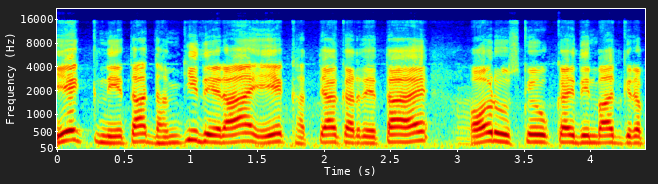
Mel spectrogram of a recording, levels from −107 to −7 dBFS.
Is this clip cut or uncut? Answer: uncut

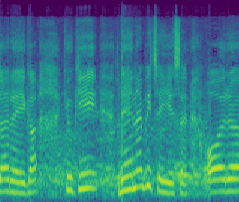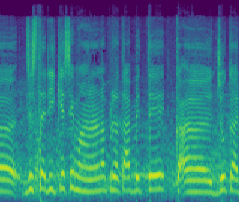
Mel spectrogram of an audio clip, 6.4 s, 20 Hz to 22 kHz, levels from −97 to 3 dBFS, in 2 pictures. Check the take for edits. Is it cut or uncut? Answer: uncut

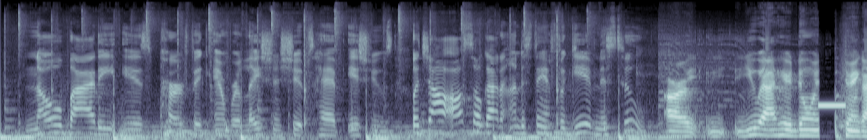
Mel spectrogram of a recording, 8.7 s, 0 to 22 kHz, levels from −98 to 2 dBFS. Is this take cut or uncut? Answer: cut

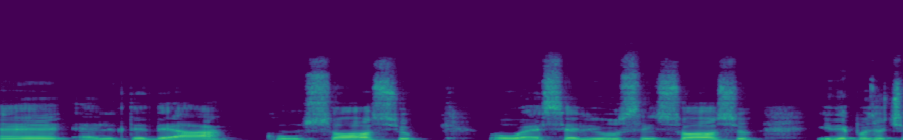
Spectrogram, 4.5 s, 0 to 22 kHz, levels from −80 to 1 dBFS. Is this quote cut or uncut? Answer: uncut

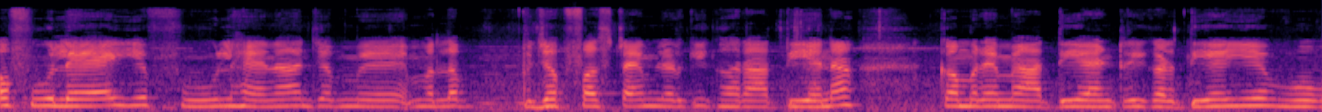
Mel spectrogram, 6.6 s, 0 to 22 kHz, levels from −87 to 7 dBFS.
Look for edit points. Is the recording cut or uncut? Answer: uncut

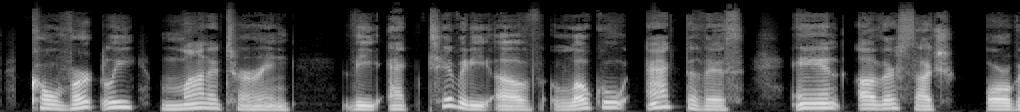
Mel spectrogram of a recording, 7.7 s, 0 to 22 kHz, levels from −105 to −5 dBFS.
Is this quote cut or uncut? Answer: uncut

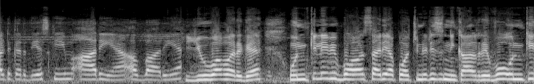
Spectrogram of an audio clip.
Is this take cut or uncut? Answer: cut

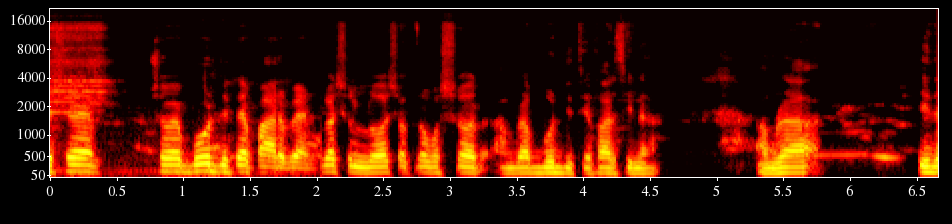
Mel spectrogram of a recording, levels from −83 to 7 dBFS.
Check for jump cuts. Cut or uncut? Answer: cut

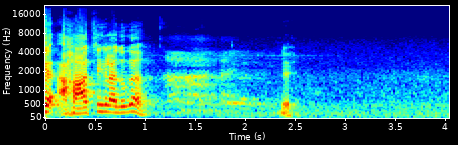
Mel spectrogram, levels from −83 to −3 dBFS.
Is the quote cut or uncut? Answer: uncut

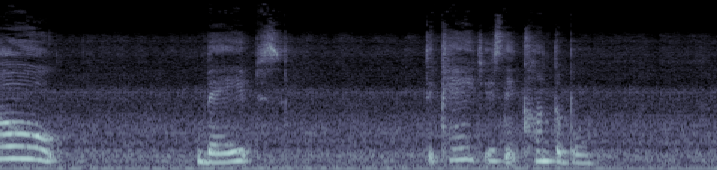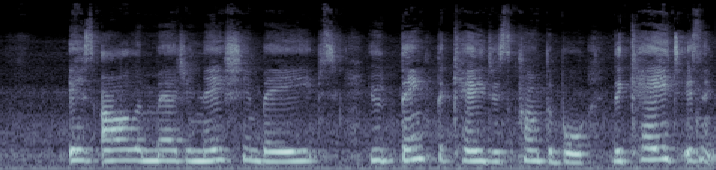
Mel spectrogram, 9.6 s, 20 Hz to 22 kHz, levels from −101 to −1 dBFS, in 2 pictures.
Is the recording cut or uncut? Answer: uncut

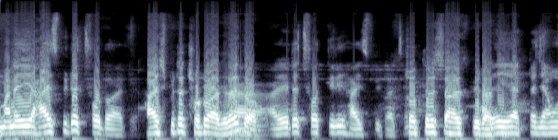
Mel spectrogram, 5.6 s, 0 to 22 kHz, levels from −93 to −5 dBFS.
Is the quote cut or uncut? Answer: uncut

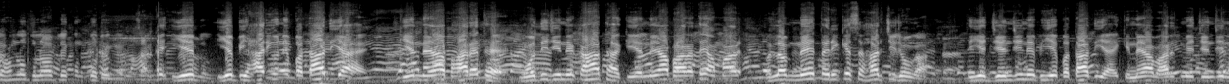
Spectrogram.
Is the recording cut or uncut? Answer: cut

